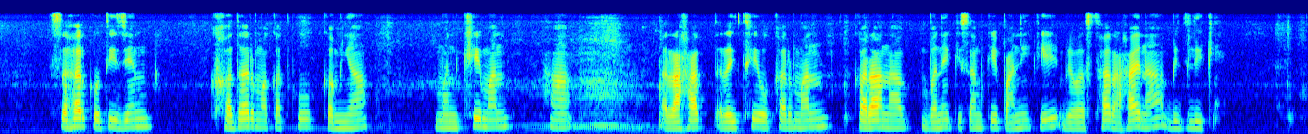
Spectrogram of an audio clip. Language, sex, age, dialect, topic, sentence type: Chhattisgarhi, female, 46-50, Western/Budati/Khatahi, banking, statement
